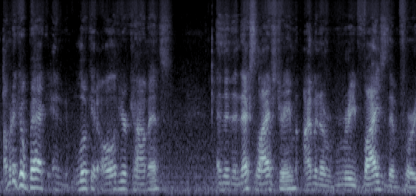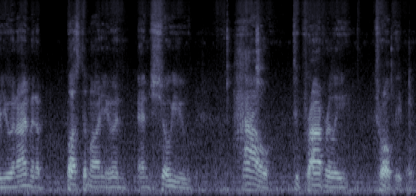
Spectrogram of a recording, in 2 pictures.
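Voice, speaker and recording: A man with a raspy, smoker-like voice chatting casually and bluntly on a livestream about his workout, swearing and bantering with commenters. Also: medium pitch, normal speed. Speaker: livestreamer lifting weights. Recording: distant mic with loud background noise.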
